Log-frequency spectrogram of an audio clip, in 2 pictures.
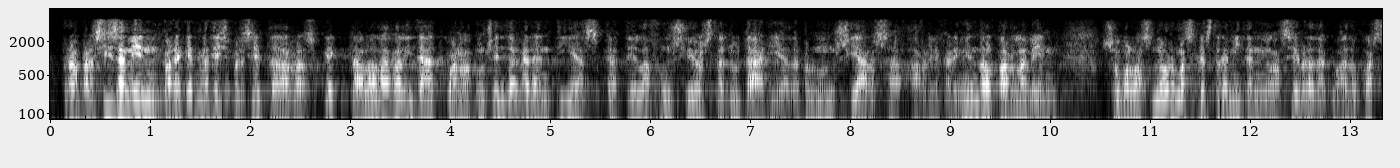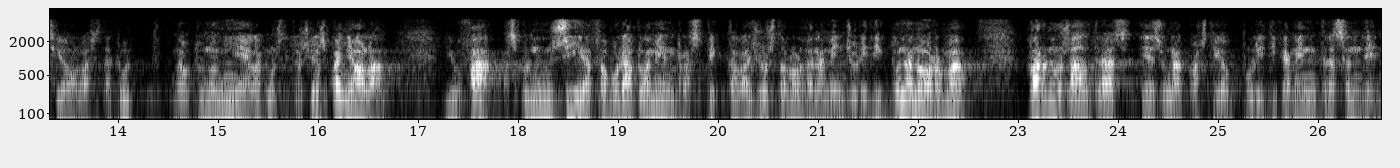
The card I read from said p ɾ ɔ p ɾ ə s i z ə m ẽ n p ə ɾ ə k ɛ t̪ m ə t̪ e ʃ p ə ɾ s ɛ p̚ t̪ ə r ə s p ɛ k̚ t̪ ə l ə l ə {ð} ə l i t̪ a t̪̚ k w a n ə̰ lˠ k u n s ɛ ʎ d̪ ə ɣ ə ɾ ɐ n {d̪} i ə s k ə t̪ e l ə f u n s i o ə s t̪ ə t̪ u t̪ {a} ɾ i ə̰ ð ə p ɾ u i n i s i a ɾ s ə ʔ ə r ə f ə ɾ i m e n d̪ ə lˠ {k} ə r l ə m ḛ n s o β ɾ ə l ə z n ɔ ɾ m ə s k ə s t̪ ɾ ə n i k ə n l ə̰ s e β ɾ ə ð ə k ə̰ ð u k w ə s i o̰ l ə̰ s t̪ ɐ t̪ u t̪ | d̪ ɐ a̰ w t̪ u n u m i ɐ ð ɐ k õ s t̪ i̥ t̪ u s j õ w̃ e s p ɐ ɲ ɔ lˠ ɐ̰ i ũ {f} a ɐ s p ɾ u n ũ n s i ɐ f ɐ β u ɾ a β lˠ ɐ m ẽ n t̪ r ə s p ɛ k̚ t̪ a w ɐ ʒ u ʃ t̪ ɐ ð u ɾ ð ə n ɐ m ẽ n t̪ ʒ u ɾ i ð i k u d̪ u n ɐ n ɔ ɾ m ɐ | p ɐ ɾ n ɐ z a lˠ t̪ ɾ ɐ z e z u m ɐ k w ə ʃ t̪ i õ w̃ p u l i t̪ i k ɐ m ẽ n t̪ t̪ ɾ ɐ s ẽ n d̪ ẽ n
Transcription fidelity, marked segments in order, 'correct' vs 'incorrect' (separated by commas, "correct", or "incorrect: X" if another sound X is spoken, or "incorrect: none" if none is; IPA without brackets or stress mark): incorrect: ɣ, incorrect: t̪, correct, incorrect: p, correct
